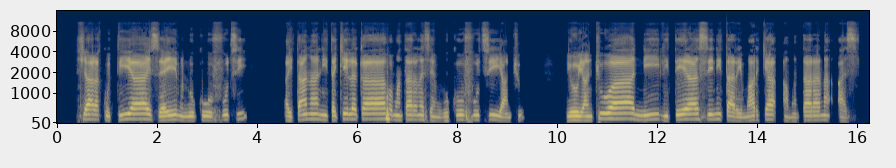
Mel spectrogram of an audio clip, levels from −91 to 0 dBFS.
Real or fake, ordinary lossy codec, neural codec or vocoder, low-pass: fake; AAC, 48 kbps; codec, 24 kHz, 3.1 kbps, DualCodec; 10.8 kHz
